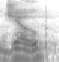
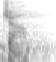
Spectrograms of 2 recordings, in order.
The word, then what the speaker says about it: Job: That's actually pronounced Job, not Job.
